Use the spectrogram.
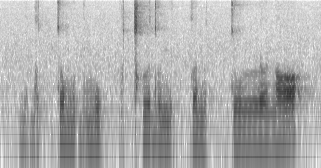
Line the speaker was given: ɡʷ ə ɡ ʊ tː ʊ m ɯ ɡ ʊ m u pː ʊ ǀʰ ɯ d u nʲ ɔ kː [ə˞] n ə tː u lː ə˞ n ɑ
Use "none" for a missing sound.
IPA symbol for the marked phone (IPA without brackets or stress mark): ə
